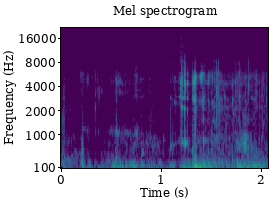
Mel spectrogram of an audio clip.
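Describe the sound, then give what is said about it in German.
Someone chewing crackling strawberry popcorn made with popping powder containing carbon dioxide, with a steady run of soft crunches and crackles, a slightly louder crunchy burst midway, and no talking. “Ja, man merkt es schon, so ganz leicht.”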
